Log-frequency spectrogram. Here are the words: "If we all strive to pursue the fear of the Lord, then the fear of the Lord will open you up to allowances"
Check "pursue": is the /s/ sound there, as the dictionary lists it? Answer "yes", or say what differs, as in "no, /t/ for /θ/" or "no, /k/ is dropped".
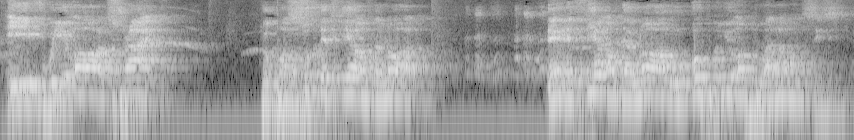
yes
